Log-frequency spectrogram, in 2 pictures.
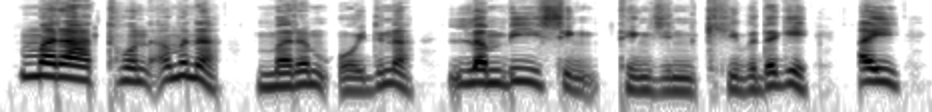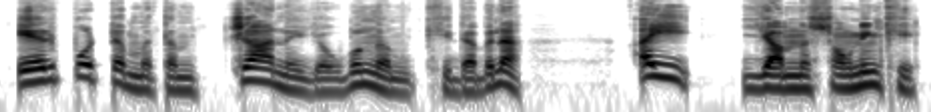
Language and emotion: Manipuri, angry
